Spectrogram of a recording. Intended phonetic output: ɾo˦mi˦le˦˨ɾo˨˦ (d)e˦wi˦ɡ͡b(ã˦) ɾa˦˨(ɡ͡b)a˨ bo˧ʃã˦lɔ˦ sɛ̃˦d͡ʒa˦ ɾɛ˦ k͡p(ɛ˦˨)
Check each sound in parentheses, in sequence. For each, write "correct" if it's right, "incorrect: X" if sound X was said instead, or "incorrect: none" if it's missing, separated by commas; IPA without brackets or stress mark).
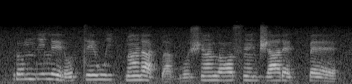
incorrect: t, correct, correct, correct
